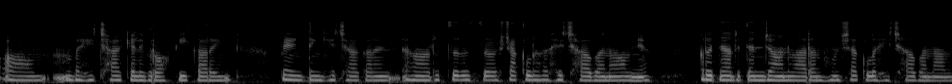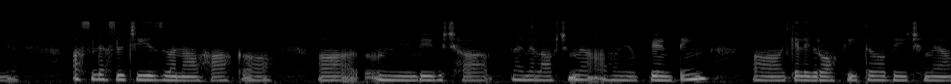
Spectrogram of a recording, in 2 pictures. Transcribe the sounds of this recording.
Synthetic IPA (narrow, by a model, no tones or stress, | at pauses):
bɐɦit͡ʃʰakeliɡɾaːpʰikɐɾənpeːɳʈiŋɡɦit͡ʃʰakɐɾɐnɾɨt͡sɾɨt͡sʃɐklɦit͡ʃʰabɐnaːwni | ɾit̪jãnɾit̪jɐnd͡ʒaːnʋaːɾɐnɦunʃɐklɦit͡ʃʰabɐnaːwni | ɐslɐslt͡ʃiːzbɐnaːbaːk | nibebit͡ʃʰaɐmelaːbt͡ʃʰimepẽːɳʈiŋɡ | keliɡɾaːpʰit̪ɨbeːt͡ʃʰime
